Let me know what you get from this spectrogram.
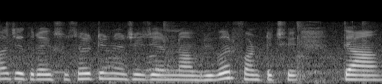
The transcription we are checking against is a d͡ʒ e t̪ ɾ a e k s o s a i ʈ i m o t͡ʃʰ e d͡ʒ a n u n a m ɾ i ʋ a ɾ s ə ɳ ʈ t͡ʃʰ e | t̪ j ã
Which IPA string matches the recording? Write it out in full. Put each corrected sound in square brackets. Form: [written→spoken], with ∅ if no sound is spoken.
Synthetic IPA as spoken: a d͡ʒ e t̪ ɾ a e k s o s a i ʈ i [m→n] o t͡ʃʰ e d͡ʒ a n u n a m ɾ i ʋ [a→ə] ɾ [s→f] ə ɳ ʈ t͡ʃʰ e | t̪ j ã

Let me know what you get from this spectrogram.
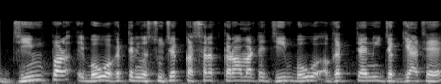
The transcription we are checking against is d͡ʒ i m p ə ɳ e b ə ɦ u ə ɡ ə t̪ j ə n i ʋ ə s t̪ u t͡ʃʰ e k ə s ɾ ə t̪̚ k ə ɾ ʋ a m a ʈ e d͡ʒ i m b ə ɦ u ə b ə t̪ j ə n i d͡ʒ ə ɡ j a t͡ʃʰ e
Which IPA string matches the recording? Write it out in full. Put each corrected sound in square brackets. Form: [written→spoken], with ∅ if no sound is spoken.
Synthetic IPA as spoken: d͡ʒ i m p ə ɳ e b ə ɦ u ə ɡ ə t̪ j ə n i ʋ ə s t̪ u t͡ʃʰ e k ə s ɾ ə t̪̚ k ə ɾ ʋ a m a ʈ e d͡ʒ i m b ə ɦ u ə [b→ɡ] ə t̪ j ə n i d͡ʒ ə ɡ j a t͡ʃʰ e

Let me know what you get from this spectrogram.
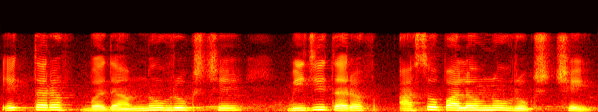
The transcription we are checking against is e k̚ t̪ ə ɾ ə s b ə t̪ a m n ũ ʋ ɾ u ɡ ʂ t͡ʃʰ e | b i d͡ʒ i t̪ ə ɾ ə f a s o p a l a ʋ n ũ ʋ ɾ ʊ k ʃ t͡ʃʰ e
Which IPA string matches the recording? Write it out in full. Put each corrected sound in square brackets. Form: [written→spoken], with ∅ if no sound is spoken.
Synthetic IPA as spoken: e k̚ t̪ ə ɾ ə [s→f] b ə [t̪→d̪] a m n ũ ʋ ɾ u [ɡ→k] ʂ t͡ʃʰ e | b i d͡ʒ i t̪ ə ɾ ə f a s o p a l [a→ə] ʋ n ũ ʋ ɾ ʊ k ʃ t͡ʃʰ e

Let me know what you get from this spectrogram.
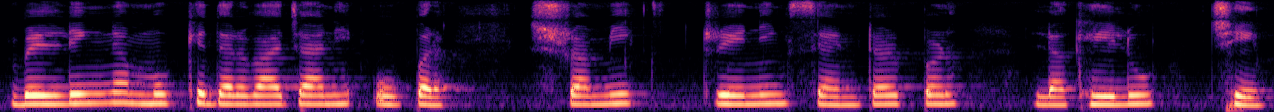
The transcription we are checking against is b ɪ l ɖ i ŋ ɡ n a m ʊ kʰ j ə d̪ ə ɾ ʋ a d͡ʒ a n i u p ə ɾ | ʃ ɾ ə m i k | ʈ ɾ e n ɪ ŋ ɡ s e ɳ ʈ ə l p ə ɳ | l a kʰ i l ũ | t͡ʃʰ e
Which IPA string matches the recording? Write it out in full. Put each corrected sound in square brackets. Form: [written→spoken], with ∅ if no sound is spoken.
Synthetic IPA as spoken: b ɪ l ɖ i ŋ ɡ n a m ʊ kʰ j ə d̪ ə ɾ ʋ a d͡ʒ a n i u p ə ɾ | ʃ ɾ ə m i k | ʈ ɾ e n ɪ ŋ ɡ s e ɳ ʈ ə [l→ɾ] p ə ɳ | l [a→ə] kʰ [i→e] l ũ | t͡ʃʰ e

